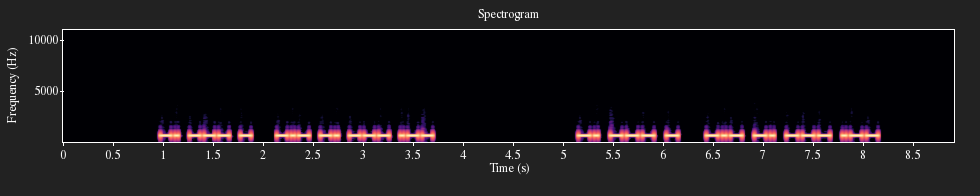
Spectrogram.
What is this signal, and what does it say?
Morse code, heard as a keyed tone, about 30 wpm, 700 Hz. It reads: NOT KNOW NOT KNOW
